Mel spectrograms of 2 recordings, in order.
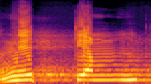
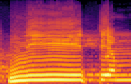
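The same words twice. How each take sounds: First: नित्यम with quick नित, then held tyam; higher chanted नित्यम with short first vowel. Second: नित्यम with the first vowel stretched to nee; wrong demo: chanted neee-tyam for नित्यम; long ī, wrong version. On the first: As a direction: cut ni short in नित्यम and close onto t. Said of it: "छोटा वाले को नी बोलेंगे". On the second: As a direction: hold नी long in नित्यम, on a higher note. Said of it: "उच्चारण गलत". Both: Shown as a demonstration.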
